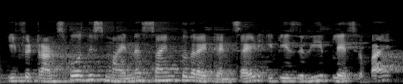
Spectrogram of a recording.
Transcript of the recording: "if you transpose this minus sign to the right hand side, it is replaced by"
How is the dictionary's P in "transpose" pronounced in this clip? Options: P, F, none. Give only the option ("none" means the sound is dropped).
F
